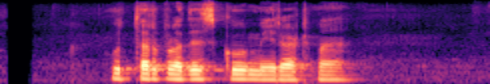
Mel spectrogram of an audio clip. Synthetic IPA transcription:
ut̪ːʌrprʌd̪eskomeɾʌʈʰma

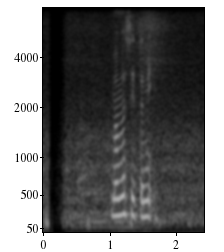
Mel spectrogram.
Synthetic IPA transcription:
mãmãsit̪omĩʔ

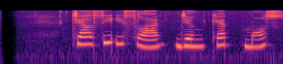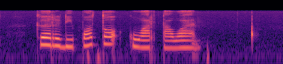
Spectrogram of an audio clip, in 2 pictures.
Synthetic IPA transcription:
t͡ʃɛlsiʔisland͡ʒɨŋkɛt̪̚mɔs | kɨrdipɔt̪ɔkuwart̪awan

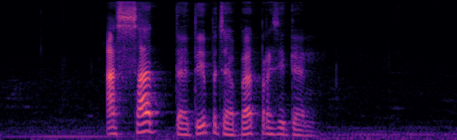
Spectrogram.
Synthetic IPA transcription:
ʔasat̪̚d̪̥a̤d̪̥ipə̥d͡ʒa̤bat̪̚pɾes̬idɛn

